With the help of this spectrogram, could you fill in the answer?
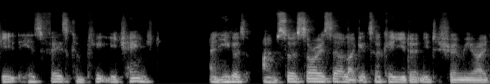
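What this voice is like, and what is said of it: Distinctly British accent. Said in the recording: “you can hear my accent now ... It's very ... distinctly British”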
